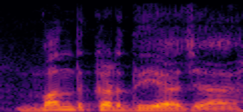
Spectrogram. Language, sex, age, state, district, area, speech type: Urdu, male, 30-45, Uttar Pradesh, Ghaziabad, urban, spontaneous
